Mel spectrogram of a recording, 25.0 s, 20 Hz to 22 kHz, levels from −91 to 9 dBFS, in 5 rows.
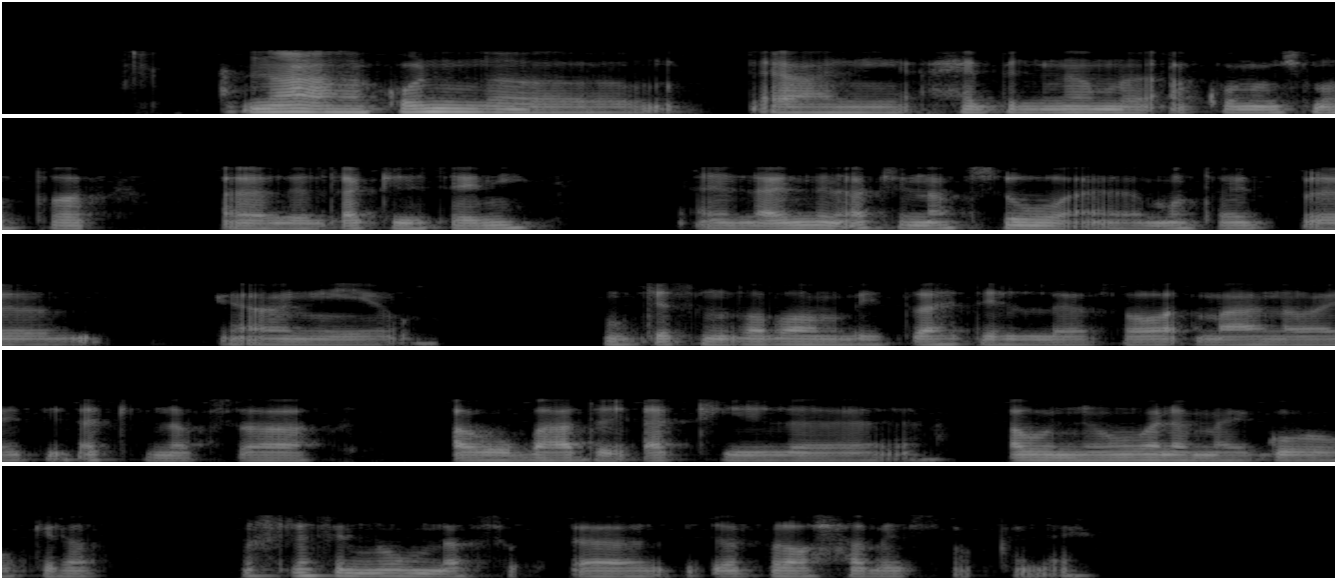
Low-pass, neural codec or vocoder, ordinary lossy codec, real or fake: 3.6 kHz; codec, 16 kHz, 0.9 kbps, LongCat-Audio-Codec; none; fake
